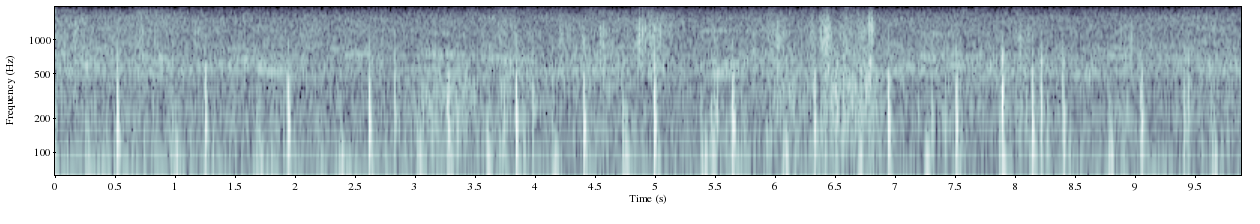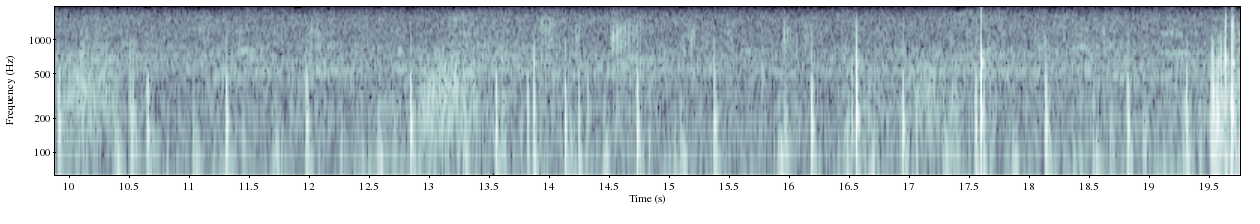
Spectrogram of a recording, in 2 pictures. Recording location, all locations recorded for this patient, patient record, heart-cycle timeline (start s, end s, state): aortic valve (AV)
aortic valve (AV)+pulmonary valve (PV)+tricuspid valve (TV)+mitral valve (MV)
#Age: Child
#Sex: Male
#Height: 131.0 cm
#Weight: 25.9 kg
#Pregnancy status: False
#Murmur: Absent
#Murmur locations: nan
#Most audible location: nan
#Systolic murmur timing: nan
#Systolic murmur shape: nan
#Systolic murmur grading: nan
#Systolic murmur pitch: nan
#Systolic murmur quality: nan
#Diastolic murmur timing: nan
#Diastolic murmur shape: nan
#Diastolic murmur grading: nan
#Diastolic murmur pitch: nan
#Diastolic murmur quality: nan
#Outcome: Normal
#Campaign: 2015 screening campaign
0.00	0.94	unannotated
0.94	1.08	S1
1.08	1.20	systole
1.20	1.34	S2
1.34	1.64	diastole
1.64	1.78	S1
1.78	1.90	systole
1.90	2.04	S2
2.04	2.34	diastole
2.34	2.48	S1
2.48	2.59	systole
2.59	2.70	S2
2.70	3.00	diastole
3.00	3.14	S1
3.14	3.24	systole
3.24	3.36	S2
3.36	3.56	diastole
3.56	3.67	S1
3.67	3.80	systole
3.80	3.90	S2
3.90	4.11	diastole
4.11	4.22	S1
4.22	4.36	systole
4.36	4.50	S2
4.50	4.72	diastole
4.72	4.84	S1
4.84	4.94	systole
4.94	5.06	S2
5.06	5.34	diastole
5.34	5.52	S1
5.52	5.60	systole
5.60	5.76	S2
5.76	6.02	diastole
6.02	6.16	S1
6.16	6.28	systole
6.28	6.42	S2
6.42	6.64	diastole
6.64	6.78	S1
6.78	6.90	systole
6.90	7.00	S2
7.00	7.22	diastole
7.22	7.34	S1
7.34	7.46	systole
7.46	7.60	S2
7.60	7.83	diastole
7.83	19.76	unannotated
